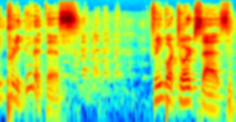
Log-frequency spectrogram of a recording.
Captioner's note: audience laughs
